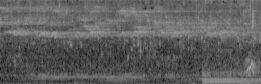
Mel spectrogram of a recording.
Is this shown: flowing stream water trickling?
yes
